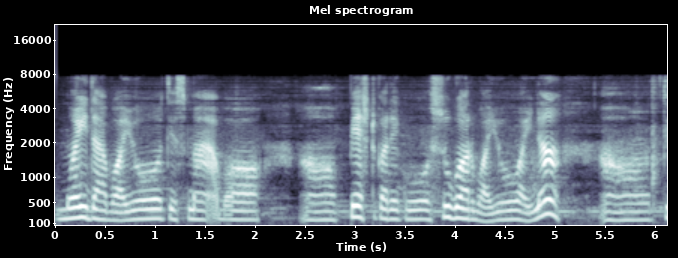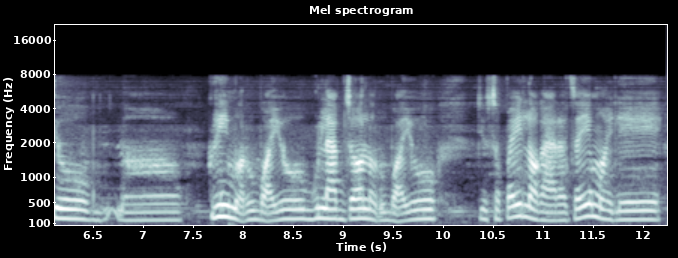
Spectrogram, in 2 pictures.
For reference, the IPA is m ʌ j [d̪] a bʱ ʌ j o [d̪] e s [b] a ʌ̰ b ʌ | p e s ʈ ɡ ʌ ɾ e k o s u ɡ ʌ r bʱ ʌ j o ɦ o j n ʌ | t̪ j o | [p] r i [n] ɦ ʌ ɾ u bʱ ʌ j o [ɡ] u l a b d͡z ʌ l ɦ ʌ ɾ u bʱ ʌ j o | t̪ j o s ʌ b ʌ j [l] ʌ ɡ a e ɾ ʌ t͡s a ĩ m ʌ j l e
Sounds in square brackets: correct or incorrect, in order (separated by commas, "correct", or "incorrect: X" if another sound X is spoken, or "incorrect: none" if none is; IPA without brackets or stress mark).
correct, incorrect: t̪, incorrect: m, incorrect: k, incorrect: m, correct, correct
